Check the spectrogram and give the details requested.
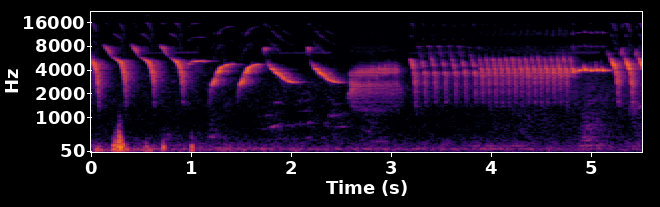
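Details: Local canary singing a training song: a string of fast falling swept chirps, a short buzzy burst, then a long, even, rapid high trill ending in more downslurred notes, with faint knocks in the background.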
